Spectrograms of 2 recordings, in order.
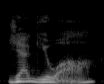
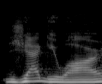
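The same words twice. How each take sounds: First: It is said in a British accent. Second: It is said in an American accent.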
